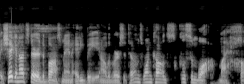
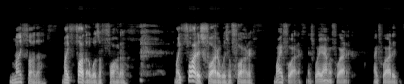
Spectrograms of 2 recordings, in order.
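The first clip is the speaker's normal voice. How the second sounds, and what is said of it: Peter Griffin impression. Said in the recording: “Now you don't sound French. You sound like Peter Griffin.”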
